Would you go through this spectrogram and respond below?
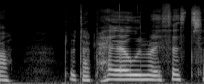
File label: "peel", Welsh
